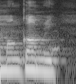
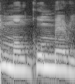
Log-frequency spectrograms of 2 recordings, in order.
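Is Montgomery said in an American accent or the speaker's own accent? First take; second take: American accent; own accent. First: It is said the way Americans say it. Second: It is said in the speaker's own non-American accent. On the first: This is how the locals expected to hear the name. "how is this so different than Montgomery?" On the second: This is how the speaker naturally says the name. "when I say Montgomery"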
